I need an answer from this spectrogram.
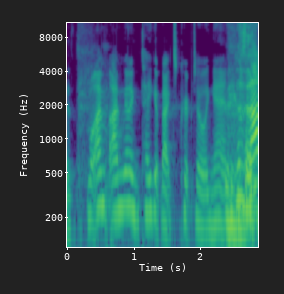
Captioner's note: laughing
